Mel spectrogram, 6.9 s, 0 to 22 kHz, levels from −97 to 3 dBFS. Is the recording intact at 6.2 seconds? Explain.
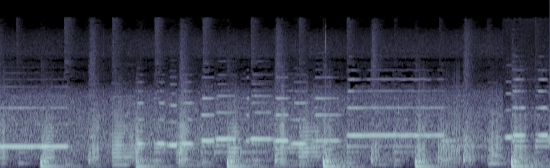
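Yes, at 6.2 seconds the sound runs on cleanly, with no dropout, glitch or other fault.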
